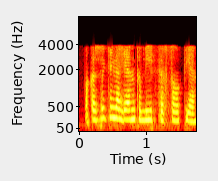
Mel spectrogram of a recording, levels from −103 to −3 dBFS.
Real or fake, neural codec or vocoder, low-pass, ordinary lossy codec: fake; codec, 16 kHz in and 24 kHz out, 0.6 kbps, FireRedTTS-2 codec; 7.2 kHz; AAC, 16 kbps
